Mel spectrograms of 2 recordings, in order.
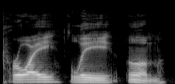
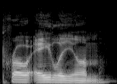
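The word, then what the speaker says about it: proelium: of the second declension notice that the O and the E are pronounced together as a diphthong so it's pro li oom not pro a Liam it's three syllables pro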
